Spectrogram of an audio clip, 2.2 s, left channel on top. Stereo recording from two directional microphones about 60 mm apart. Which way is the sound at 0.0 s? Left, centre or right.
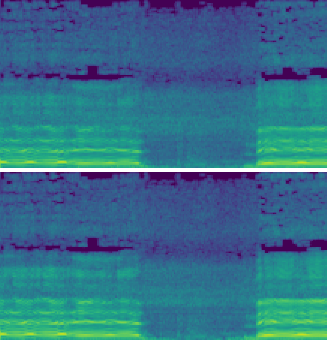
Right.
